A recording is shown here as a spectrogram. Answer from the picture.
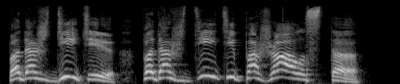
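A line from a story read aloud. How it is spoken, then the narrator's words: Loud shout. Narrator (Russian): доктор закричал громким голосом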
